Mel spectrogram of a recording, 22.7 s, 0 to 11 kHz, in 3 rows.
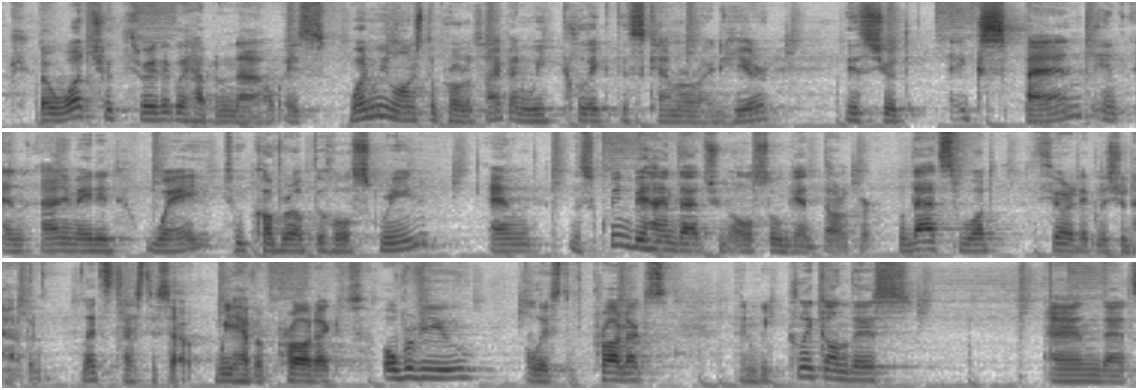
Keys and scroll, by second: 16.3 r.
